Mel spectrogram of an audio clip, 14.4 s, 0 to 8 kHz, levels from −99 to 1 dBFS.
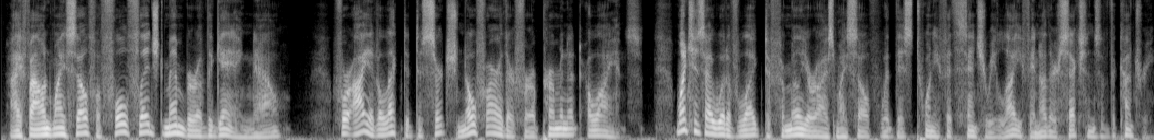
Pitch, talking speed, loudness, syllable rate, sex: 110 Hz, 185 wpm, -19 LUFS, 5.1 syllables/s, male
